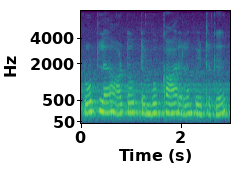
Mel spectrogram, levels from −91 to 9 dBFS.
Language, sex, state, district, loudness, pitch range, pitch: Tamil, female, Tamil Nadu, Chennai, -15 LUFS, 195-220 Hz, 205 Hz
